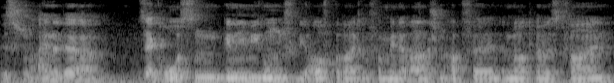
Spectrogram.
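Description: There is audible room echo as a man talks at a fairly quick pace in a medium pitch. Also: fairly even intonation. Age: 30s. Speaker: recycling company operations manager. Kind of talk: casual interview. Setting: on location at a company site.

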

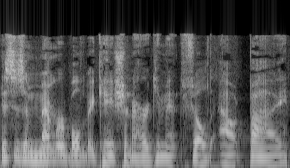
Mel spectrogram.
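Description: This man has a normal speaking voice. His pitch is fairly low. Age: 50s. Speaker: podcast host. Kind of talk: casual interview.

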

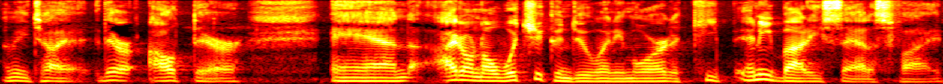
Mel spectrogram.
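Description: An unremarkable speaking voice comes at a moderate pace with ordinary pitch variation on a very clean recording with a silent background. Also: man, medium pitch for a man. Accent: American. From US South, New Orleans. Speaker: retiring school district educator. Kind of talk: casual interview.

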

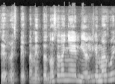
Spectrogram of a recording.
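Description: A man talks at a very fast pace with lively intonation. His tone is bright and sharp. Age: 30s. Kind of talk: casual chat.

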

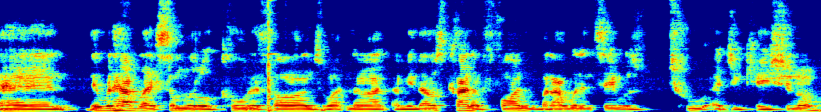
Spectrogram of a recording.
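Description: Hardly pausing, a man with a New Jersey accent talks at a fairly quick pace with ordinary pitch variation. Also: medium pitch for a man. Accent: New Jersey American. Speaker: software engineer. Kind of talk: casual interview chat.

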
